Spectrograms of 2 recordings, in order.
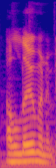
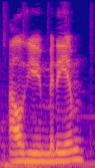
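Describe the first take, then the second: First: The word is said with four syllables, ending -num. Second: The word is said with five syllables, ending -nium. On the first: "Aluminum instead of aluminium" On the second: "instead of aluminium"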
